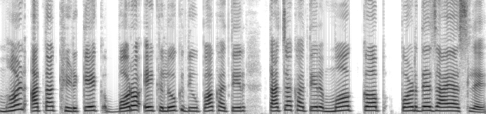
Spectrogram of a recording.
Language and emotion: Goan Konkani, neutral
